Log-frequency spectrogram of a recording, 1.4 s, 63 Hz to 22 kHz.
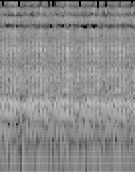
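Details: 2012 Honda Odyssey: steady fast metallic rattle from the engine bay over a smooth idle, constant with no speed change; source of the rattle unclear.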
